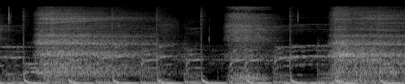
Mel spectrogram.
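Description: Background music with a steady beat, and two long, audible breaths out: one starting just after the start and lasting under two seconds, another starting a little past three seconds in.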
